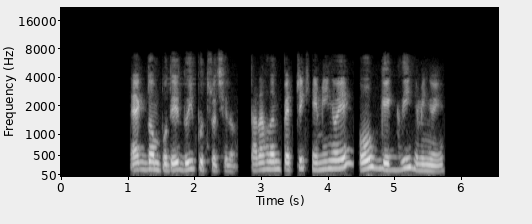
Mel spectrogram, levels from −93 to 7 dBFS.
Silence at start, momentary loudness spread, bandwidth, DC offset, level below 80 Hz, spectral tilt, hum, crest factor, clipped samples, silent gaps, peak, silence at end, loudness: 1.05 s; 11 LU; 7 kHz; under 0.1%; -60 dBFS; -7 dB/octave; none; 16 dB; under 0.1%; 2.68-2.84 s, 4.41-4.46 s; 0 dBFS; 0.85 s; -17 LUFS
